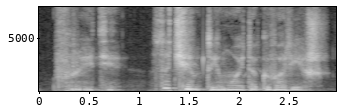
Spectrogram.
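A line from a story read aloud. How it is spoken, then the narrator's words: Whisper. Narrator (Russian): прошептала тетя Зара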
